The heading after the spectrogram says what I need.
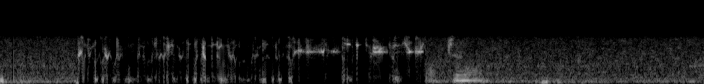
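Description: From 0.78 s to 4.26 s a codec payload misread replaces the speech with garbled noise and warble that barely tracks it. The receiver reads octet-aligned AMR as bandwidth-efficient, so every field is shifted. Unlike dropouts or low-bitrate buzz, the damage is continuous and stops abruptly once framing agrees.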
